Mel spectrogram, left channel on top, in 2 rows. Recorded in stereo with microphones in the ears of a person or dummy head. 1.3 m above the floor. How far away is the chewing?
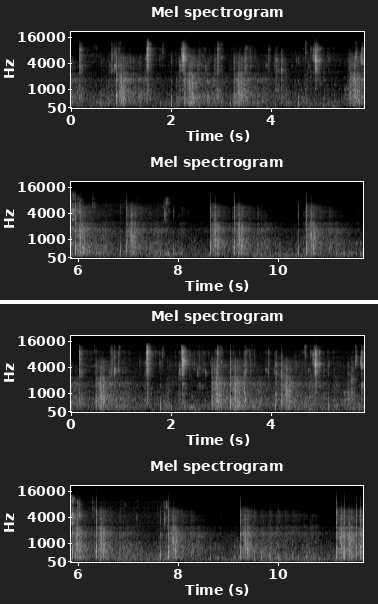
About 0.8 m.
